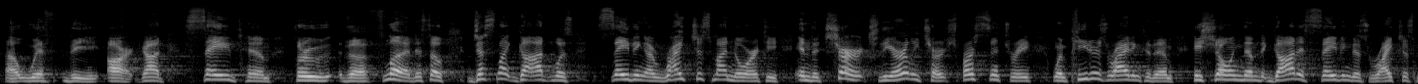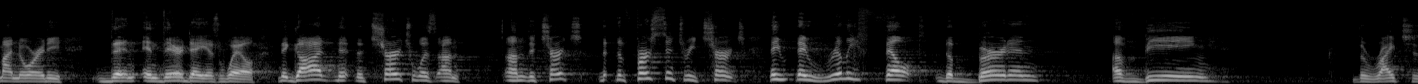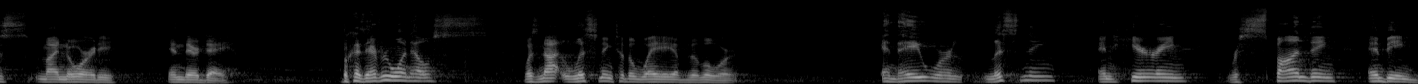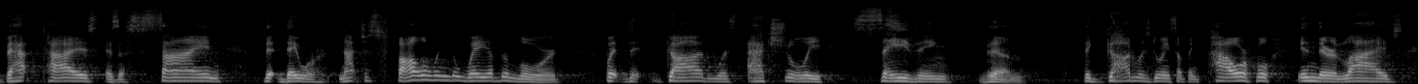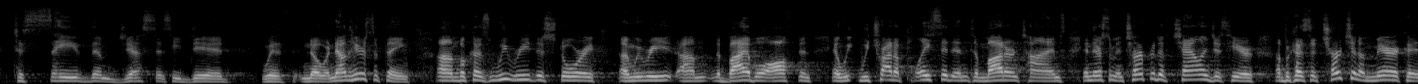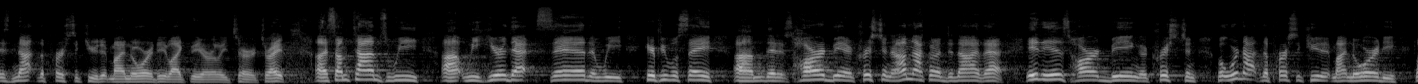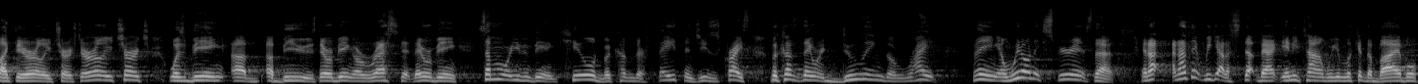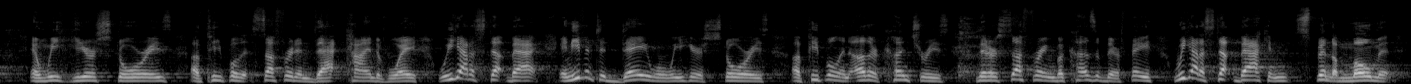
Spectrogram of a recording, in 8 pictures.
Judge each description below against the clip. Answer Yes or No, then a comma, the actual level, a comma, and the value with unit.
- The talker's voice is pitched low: No, medium, 170 Hz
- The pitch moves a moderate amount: Yes, average, 4.8 semitones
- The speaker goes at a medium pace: Yes, average, 175 wpm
